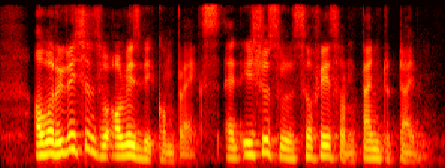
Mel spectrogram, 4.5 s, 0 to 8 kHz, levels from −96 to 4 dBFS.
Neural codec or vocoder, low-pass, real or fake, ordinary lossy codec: autoencoder, 48 kHz, 32 numbers a frame, DAC-VAE, trained on Japanese speech; 7.2 kHz; fake; none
